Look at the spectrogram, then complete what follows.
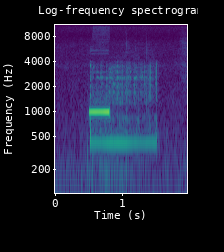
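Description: A phone being dialed: a single steady electronic beep lasts about a second, with a brief higher tone at its start, then silence. No one speaks.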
